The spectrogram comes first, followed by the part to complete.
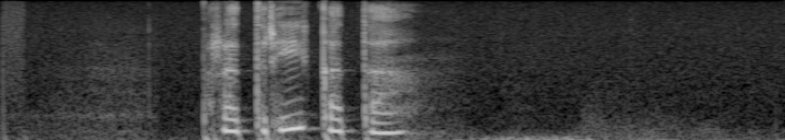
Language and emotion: Russian, neutral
